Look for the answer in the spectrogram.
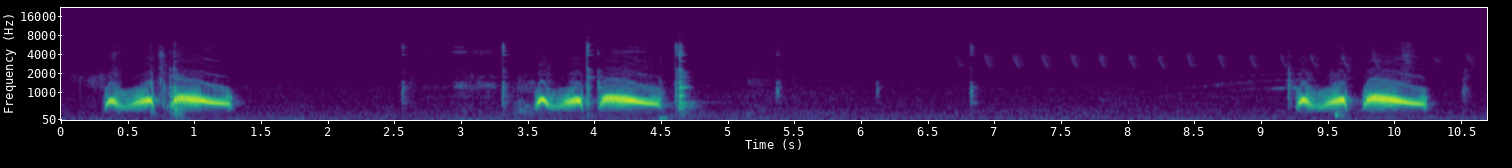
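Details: Spotted dove in the wild cooing in the 'thúc gù' style: three two-part coo phrases, each a quick wavering note then a longer mellow coo, about three seconds apart with a long gap before the last, plus faint clicks.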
